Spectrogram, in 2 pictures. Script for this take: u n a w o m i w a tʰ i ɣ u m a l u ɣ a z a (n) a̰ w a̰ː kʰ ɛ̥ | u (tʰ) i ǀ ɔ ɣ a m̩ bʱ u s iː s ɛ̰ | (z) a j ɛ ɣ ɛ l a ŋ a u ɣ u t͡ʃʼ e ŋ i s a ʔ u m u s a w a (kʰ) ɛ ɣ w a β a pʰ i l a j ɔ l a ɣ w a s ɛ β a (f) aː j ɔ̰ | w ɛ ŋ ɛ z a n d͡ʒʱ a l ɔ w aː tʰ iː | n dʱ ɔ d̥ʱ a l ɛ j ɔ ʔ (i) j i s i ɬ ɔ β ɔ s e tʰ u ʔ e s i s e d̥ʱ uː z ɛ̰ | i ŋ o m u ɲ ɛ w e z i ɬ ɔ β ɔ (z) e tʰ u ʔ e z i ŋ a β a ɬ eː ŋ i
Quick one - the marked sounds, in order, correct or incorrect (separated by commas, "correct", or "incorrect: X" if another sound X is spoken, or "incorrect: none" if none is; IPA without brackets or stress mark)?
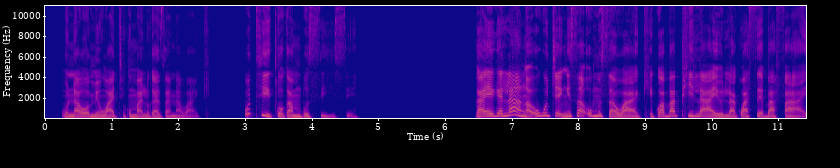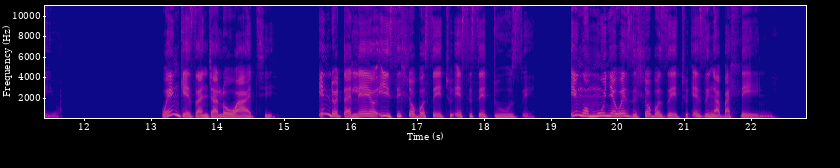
correct, correct, incorrect: ɣ, correct, correct, correct, correct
